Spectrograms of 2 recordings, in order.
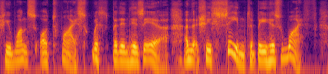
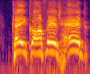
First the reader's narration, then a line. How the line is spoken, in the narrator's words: cried the audience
